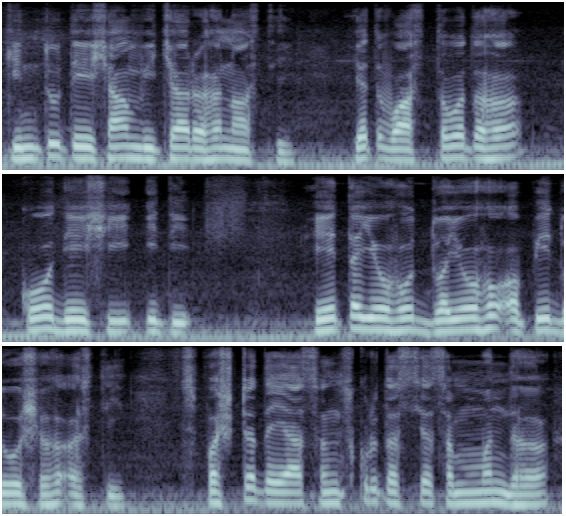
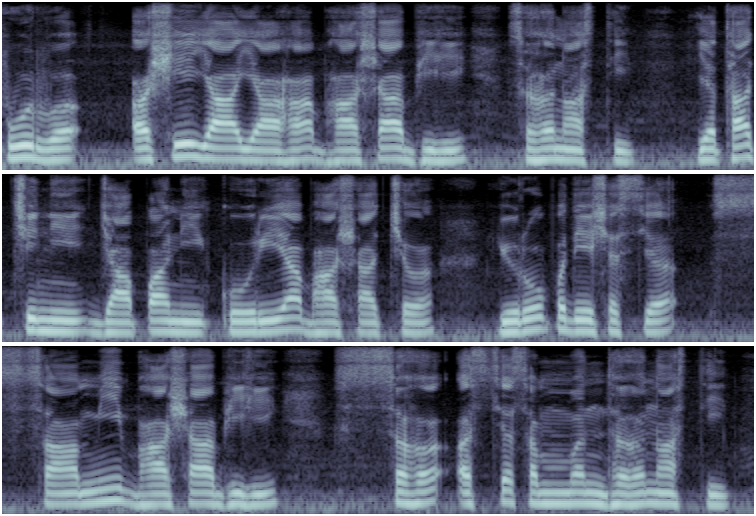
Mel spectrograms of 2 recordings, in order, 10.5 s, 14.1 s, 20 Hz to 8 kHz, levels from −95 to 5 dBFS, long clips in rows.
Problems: background sounds at intervals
